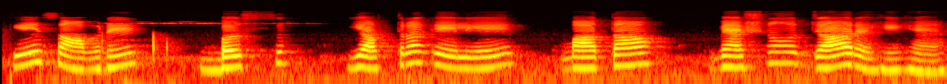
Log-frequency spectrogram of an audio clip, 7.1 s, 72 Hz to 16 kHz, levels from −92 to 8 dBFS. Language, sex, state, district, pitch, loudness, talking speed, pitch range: Hindi, female, Punjab, Fazilka, 220 Hz, -17 LUFS, 95 wpm, 205-260 Hz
